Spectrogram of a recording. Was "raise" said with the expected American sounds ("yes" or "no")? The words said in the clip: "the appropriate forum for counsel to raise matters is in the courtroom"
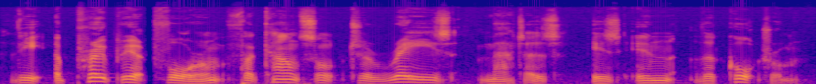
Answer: yes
